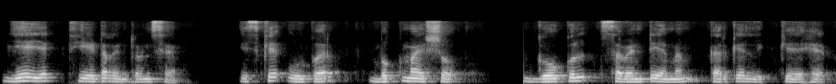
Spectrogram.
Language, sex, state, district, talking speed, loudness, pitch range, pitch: Hindi, female, Telangana, Hyderabad, 130 wpm, -15 LUFS, 130-150 Hz, 135 Hz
